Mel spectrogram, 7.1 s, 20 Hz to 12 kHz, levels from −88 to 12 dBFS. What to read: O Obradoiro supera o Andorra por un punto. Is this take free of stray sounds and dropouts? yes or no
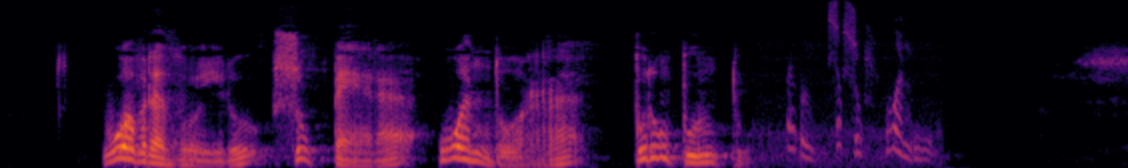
no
